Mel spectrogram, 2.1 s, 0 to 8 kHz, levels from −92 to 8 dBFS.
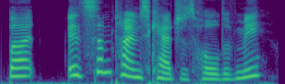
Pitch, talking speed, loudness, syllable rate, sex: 260 Hz, 195 wpm, -20 LUFS, 6.4 syllables/s, female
